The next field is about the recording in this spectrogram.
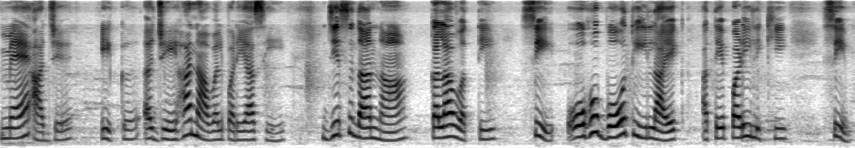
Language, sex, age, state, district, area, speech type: Punjabi, female, 30-45, Punjab, Amritsar, urban, spontaneous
